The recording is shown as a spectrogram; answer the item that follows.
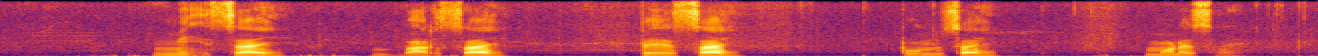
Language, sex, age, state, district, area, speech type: Santali, male, 18-30, West Bengal, Purulia, rural, spontaneous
